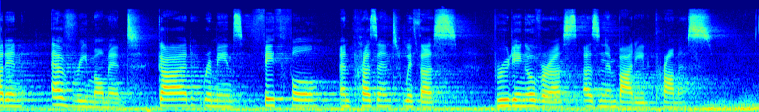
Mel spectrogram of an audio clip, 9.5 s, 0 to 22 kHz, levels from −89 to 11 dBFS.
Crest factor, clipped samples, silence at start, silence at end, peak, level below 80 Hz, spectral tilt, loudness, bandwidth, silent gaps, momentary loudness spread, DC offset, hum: 14 dB; under 0.1%; 0 s; 0 s; -10 dBFS; -42 dBFS; -5 dB/octave; -24 LUFS; 16 kHz; none; 9 LU; under 0.1%; none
